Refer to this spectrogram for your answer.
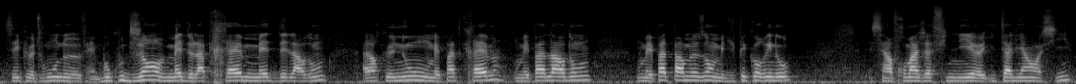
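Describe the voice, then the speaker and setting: A young man from Normandy, a culinary student explaining a recipe on a live cooking show in a teaching kitchen, chatting with many filler pauses. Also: a little high, fairly even intonation, slight background noise. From Normandy, France. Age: young adult. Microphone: handheld mic.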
